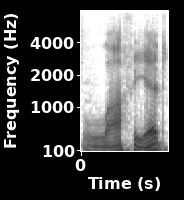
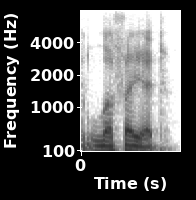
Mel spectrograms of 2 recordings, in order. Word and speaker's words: Lafayette: Where I'm from in Chattanooga, there's what is should be pronounced Lafayette, Georgia, but the natives say Lafayette.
